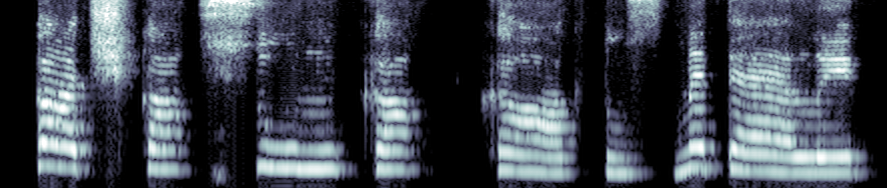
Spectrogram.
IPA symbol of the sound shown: к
